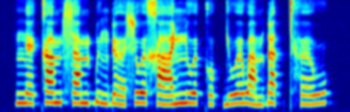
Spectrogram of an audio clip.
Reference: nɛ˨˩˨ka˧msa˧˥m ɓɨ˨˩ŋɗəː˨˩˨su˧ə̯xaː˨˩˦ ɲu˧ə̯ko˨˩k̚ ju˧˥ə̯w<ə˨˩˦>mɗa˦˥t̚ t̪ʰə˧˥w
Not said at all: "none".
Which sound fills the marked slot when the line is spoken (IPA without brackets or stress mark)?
a˨˩˦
